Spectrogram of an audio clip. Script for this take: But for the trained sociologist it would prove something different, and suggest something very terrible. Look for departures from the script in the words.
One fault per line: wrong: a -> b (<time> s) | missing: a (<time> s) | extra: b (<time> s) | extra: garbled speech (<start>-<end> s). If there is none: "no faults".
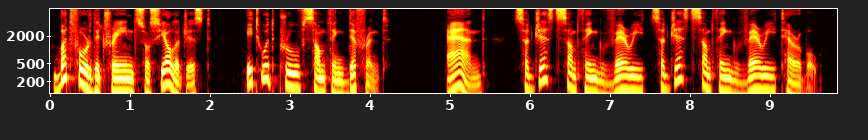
extra: suggest something very (7.5 s)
